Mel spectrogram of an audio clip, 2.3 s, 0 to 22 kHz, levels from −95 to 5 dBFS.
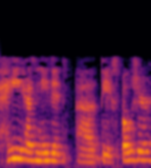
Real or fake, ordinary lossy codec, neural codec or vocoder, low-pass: real; MP3, 24 kbps; none; 5.4 kHz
